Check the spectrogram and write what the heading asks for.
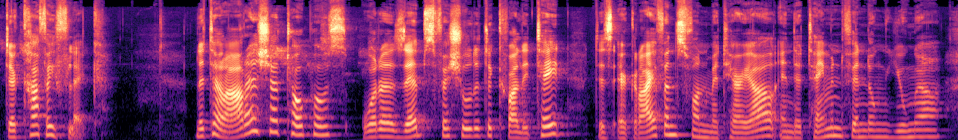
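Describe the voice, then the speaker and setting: A muddled graduate from Texas. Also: female voice, on the low side. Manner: broken German with English bits, earnest listing. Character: naive female graduate from Texas, proud, muddled. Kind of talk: radio play acting.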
